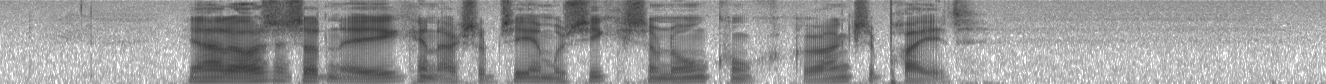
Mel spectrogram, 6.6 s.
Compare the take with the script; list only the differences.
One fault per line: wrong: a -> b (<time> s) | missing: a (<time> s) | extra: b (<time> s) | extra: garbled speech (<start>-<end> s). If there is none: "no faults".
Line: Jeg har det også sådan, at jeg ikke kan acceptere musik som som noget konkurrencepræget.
missing: som (3.3 s)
